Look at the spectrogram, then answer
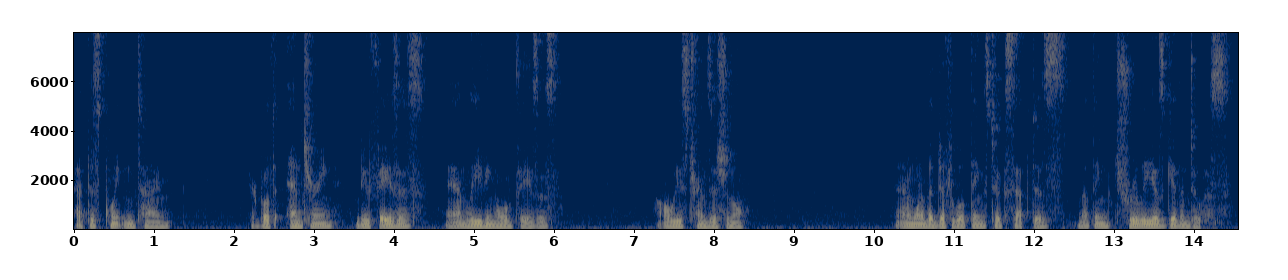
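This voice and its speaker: Male meditation guide: low, very dark and mellow, gravelly fry, soft and unhurried. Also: little pitch movement. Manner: soft-spoken, unhurried instruction with pauses.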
